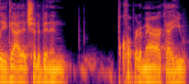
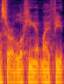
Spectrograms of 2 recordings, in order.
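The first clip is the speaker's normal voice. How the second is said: usual speaking voice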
